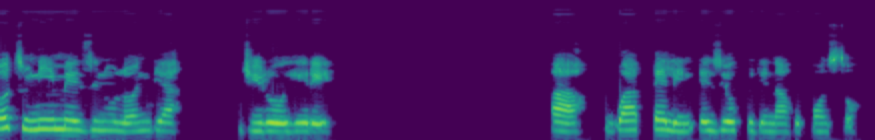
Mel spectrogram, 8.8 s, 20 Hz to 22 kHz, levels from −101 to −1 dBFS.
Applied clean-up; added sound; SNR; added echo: none; none; none; none.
